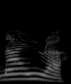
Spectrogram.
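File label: "naira", Nigerian Pidgin, female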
